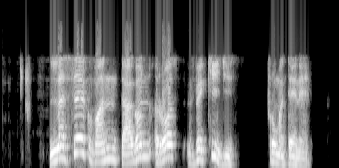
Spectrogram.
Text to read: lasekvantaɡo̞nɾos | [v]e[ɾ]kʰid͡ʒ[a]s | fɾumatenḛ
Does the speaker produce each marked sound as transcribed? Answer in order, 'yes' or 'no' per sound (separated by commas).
yes, no, no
